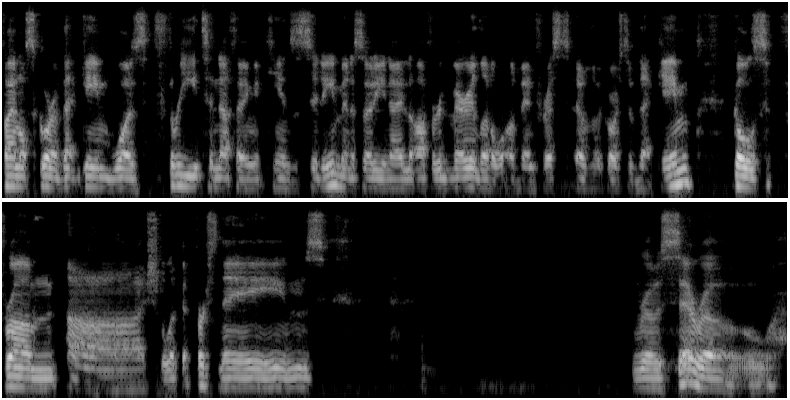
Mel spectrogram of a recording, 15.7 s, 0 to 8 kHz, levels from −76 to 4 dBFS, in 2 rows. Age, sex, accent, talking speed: 30-49, male, American, 135 wpm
